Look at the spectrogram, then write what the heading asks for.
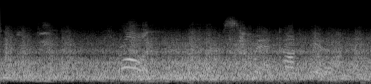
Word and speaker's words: Froy: Froy. I'm sorry, I can't hear. It rhymes with joy.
